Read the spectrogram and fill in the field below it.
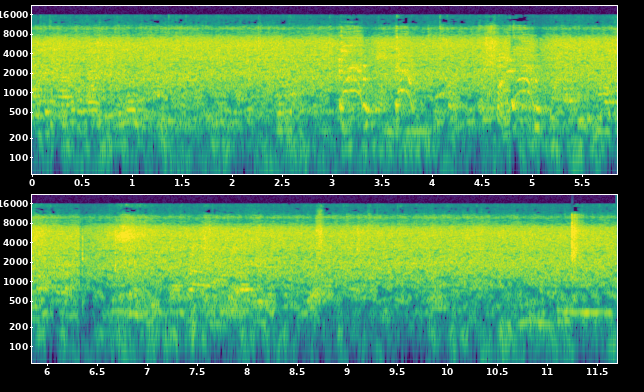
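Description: Children talk and chatter close by.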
